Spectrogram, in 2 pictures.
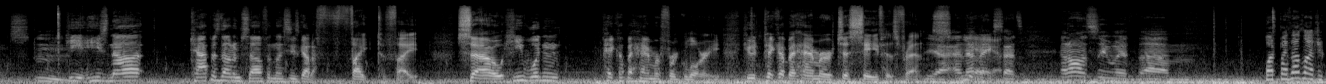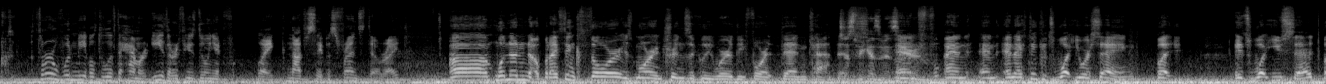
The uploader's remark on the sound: Just decided to turn on the recorder on the ride back to their hotel. On his first trip to Las Vegas.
